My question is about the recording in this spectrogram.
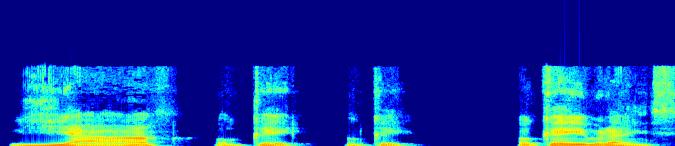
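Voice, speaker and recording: Patient teacher with a mellow voice. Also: male voice, low voice, steady tone. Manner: patient, repetitive, checks understanding with "¿ya?"; slow, deliberate step-by-step counting. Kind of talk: online math lesson.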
